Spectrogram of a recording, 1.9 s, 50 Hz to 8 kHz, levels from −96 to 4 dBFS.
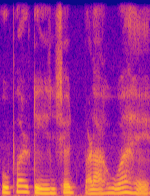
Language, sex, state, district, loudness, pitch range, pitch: Hindi, female, Uttar Pradesh, Lucknow, -15 LUFS, 180-210 Hz, 195 Hz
